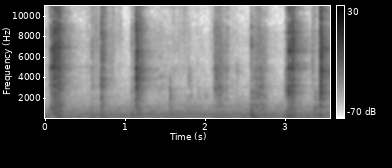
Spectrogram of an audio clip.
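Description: A knife scrapes raw meat off a chicken bone in a series of short, dry, rasping strokes. The strokes come at an uneven pace and are heard up close.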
